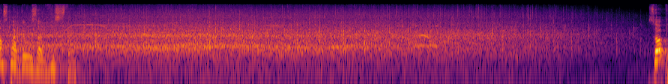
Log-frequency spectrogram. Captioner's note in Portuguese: audiência aplaude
